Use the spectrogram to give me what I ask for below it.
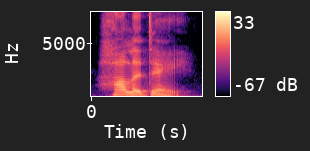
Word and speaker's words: holiday: all of a sudden the ha is really long because it's the primary stress.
